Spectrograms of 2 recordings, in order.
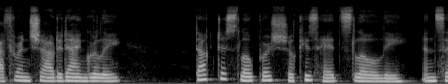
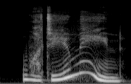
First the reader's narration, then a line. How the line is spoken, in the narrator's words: cried Catherine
